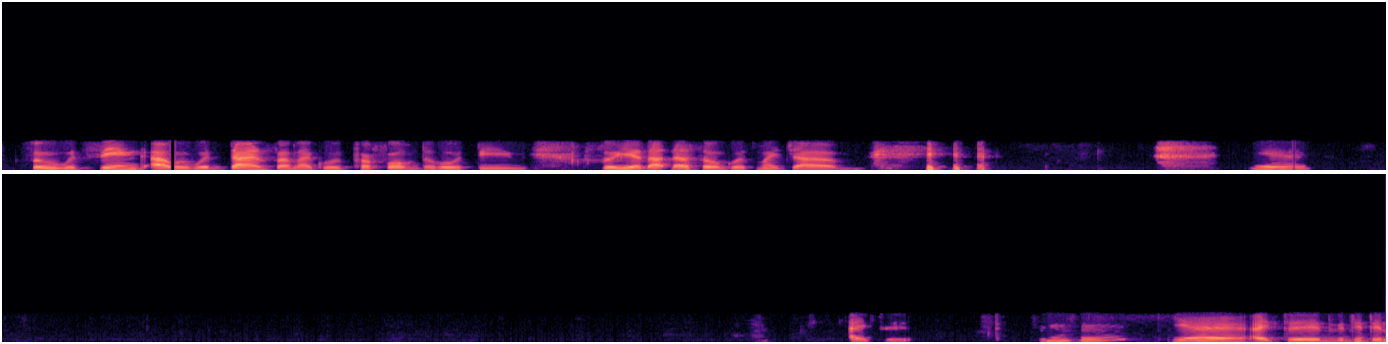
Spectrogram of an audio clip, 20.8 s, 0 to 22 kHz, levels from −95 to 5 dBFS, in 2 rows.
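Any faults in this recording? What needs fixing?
Packet loss filled with silence at 1.26–1.30 s and 9.68–9.70 s: missing packets were replaced by silence, leaving hard-edged 40 ms and 20 ms holes, consistent with 20 ms packets. Enabling packet loss concealment, ideally with forward error correction, on the G.711 link would fill these gaps instead of muting them.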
